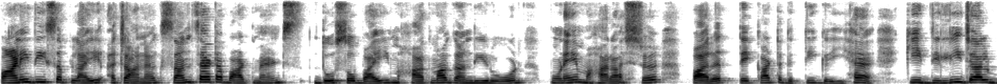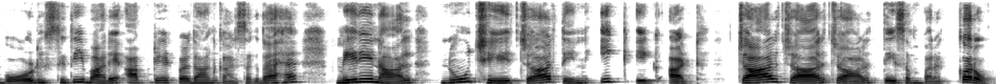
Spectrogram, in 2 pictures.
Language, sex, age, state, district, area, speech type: Punjabi, female, 30-45, Punjab, Jalandhar, urban, read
